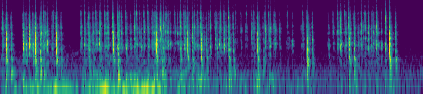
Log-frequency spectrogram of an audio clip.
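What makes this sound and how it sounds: A black plastic backlit mechanical keyboard with clicky switches is typed on quickly with the fingertips of both hands. Rapid bursts of sharp, bright clicks, each dying away almost instantly, are broken by brief pauses and end in quiet.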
